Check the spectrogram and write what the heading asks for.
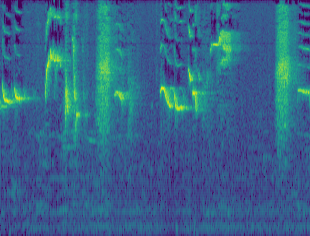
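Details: Orange-banded thrush, locally anis cendana, singing as masteran: whistled notes sliding down, followed by higher swept notes, with raspy breathy bursts between the two phrases.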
